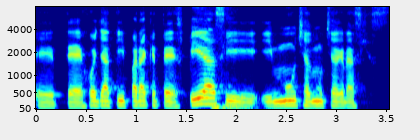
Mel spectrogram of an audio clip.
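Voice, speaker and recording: With a Colombian accent, a man of medium pitch talks at a moderate pace against a quiet background. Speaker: podcast host. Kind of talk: interview.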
